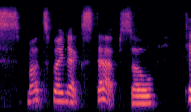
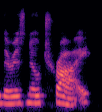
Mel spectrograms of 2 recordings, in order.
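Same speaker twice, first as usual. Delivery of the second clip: ordinary delivery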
